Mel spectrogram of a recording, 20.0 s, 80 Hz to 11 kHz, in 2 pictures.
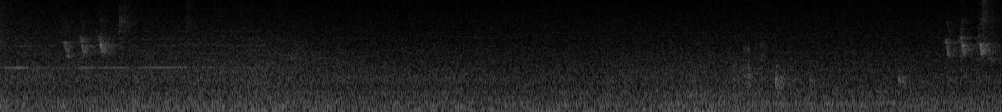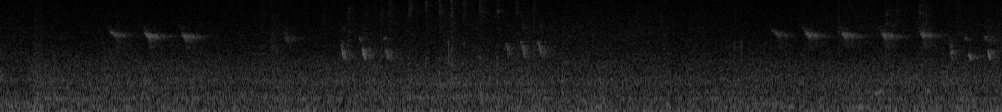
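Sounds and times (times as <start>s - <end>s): ducklings peeping: 9.4s - 10.0s, 12.8s - 15.6s, 17.8s - 20.0s.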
